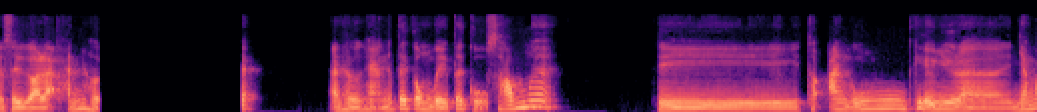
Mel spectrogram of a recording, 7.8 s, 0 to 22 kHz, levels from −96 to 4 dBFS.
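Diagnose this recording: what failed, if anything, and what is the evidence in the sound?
An audio dropout to silence runs from 0.75 to 1.82 s: the speech cuts off into silence with no room tone for about 1.1 s, most likely because the capture input was lost.

AAC frame loss with concealment appears at 3.59 to 3.68 s in the codec stage: a 64 ms smeared, noisy patch where the decoder patched over a few missing frames.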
